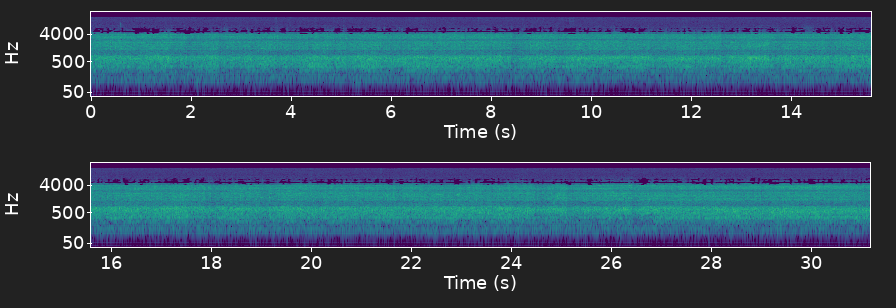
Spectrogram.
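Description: BNSF coal train passing a grade crossing, heard through a webcam stream as an even, unchanging noise with no distinct clanks or horn.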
